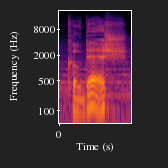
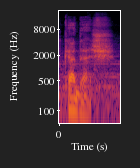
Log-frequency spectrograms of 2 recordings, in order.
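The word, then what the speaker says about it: קדש: We would say in modern Hebrew, Kodesh, but in ancient Hebrew, I believe it was the default A that was there instead of an O sound, so it would have been Kadesh.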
